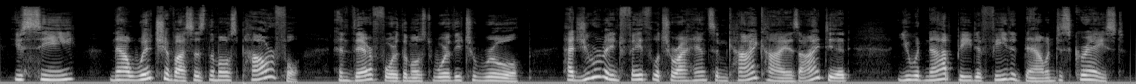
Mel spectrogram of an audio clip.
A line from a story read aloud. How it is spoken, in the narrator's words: the green-robed High Kai laughed in her face, saying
